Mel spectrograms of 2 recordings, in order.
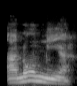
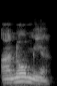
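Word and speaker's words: ἀνομία: Pero esta palabra, en el Nuevo Testamento, la palabra pecado o infracción viene del griego anomia, como lo estoy pronunciando, anomia, ¿ya?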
